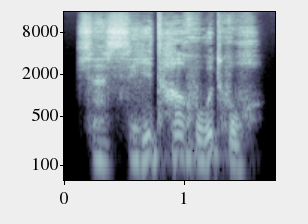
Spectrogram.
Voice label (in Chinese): defeat, zh-hant; cookie run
